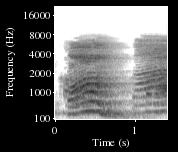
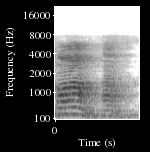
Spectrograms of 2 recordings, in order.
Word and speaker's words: calm: Calm. In this L is silent. In this L is silent. Calm.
